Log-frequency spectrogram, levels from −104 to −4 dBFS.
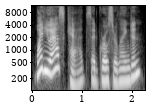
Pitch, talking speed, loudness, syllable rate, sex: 220 Hz, 210 wpm, -18 LUFS, 4.8 syllables/s, female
